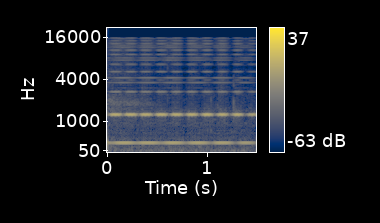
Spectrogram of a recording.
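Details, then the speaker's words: Tesla's normal reverse pedestrian warning sound: a steady two-tone hum lasting about a second and a half, then cutting off. "모든 자동차 회사 마다 후진 소리 가 있는데 , 테슬라 의 후진 소리 는 바로 " 부릉 " 입니다 ."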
